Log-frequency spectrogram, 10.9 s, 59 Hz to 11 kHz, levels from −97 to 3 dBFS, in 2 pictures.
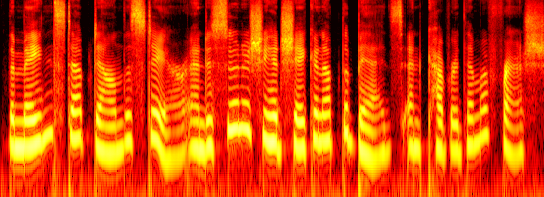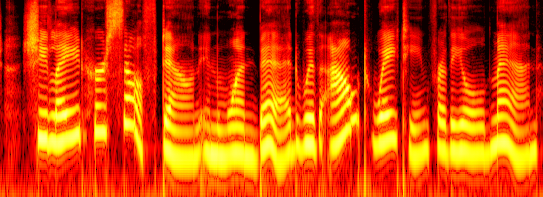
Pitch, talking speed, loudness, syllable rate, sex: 230 Hz, 180 wpm, -16 LUFS, 4.1 syllables/s, female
